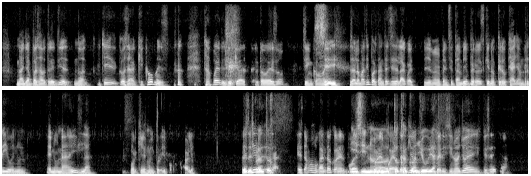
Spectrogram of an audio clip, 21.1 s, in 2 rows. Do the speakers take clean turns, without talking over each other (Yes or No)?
No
